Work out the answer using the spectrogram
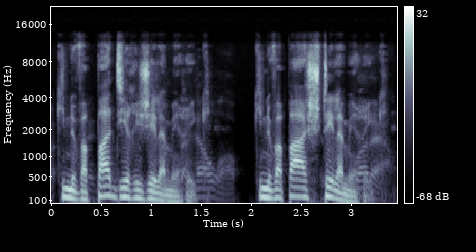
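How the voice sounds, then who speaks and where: A man's voice: mid-range voice, sing-song, fast talker, a little mellow. A man reading a translated voice-over of a political discussion in a blunt, opinionated way.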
